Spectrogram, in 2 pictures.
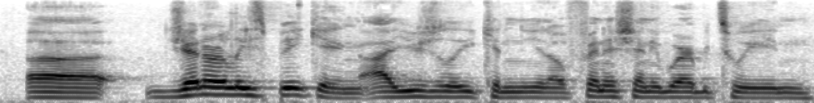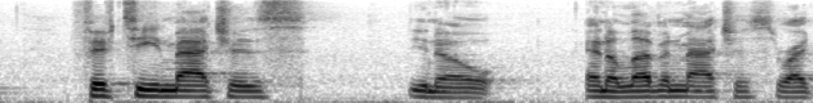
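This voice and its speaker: At a moderate pace, this voice carries fairly even intonation with a West Coast American accent. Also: man. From Los Angeles County, Southern California, US. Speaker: gaming streamer. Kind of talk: gameplay commentary. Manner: casual, many fillers.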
